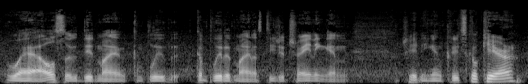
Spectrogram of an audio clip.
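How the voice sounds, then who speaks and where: A man talks in an easy, unhurried manner. He is a middle-aged doctor being interviewed and sounds friendly. A faint hiss of noise sits under his voice. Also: sits low. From Russia. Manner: unhurried, friendly, with small grammar slips. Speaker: anesthesiologist guest. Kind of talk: casual interview conversation.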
